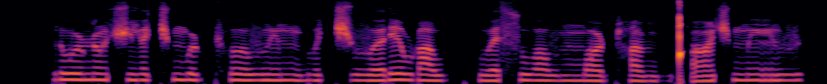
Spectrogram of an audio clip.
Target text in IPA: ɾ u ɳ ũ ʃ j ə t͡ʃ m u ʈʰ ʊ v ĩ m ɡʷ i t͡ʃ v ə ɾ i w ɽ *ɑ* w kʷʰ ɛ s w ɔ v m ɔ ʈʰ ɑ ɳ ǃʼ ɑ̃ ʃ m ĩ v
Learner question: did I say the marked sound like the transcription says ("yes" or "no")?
yes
